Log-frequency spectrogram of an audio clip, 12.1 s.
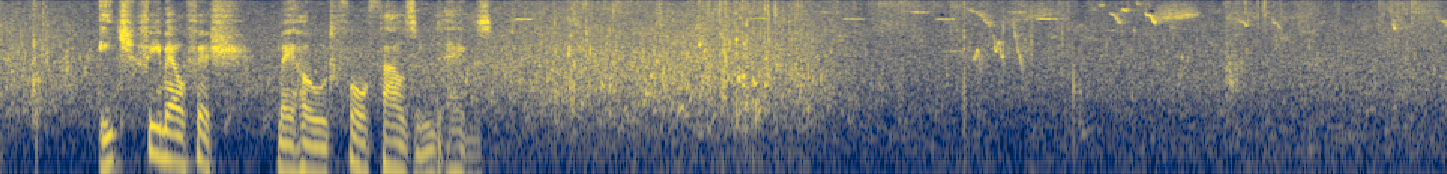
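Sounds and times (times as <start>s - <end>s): small birds chirping: 3.8s - 12.0s.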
